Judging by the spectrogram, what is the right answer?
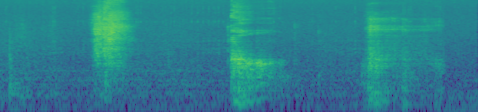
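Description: A person's breath sounds: three short, loud, breathy bursts about two seconds apart, the second with a brief low, voiced edge.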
